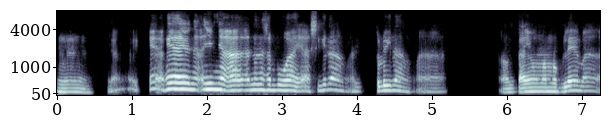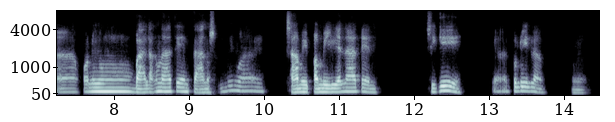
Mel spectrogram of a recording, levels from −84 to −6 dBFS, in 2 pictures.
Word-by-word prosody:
Mhm. 125 -4 -4 0.2
Kaya - - -12
nga, 235 - -19
eh, - - -13
kaya 230 - -2
kaya 225 +2 +7
ayu 225 -1 +8 0.2
ayun 215 +1 +6
nga 200 -2 +6
a 175 - +8 0.2
ano 195 - 0
na 195 - +3
sa 190 - +2
buhay, 180 -3 +2
ah, - - -2
sige 170 +3 -4
lang 195 -4 -1 0.4
tuloy 175 +3 +1
lang, 155 -7 -3
ah, 130 0 -13 0.7
wag 120 +1 -6
tayong 135 +2 +2
mamroblema, 145 +4 +1 0.2
ah, 125 0 -8
kung 130 +4 -7
ano - - 0
yung 140 0 +1 0.3
balak 120 +2 -2
natin 140 0 -2
talo 110 -1 -5
sa 110 - -7
buhay, 155 -2 -10 0.3
sama 120 +2 -1
yung - - -11
pamilya 125 +1 0
natin. 135 -4 -4 0.6
Sige, 140 -2 -3 0.4
yan 140 - -13
tuloy 150 +1 -3
lang, 120 -7 -8 0.3
hmm. 95 -1 -16
140 Hz, 170 wpm, -18 LUFS, 125-170 Hz, 0.7 s, ayu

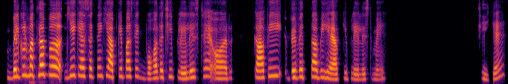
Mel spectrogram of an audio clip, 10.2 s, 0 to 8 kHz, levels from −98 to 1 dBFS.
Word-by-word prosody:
बिल्कुल, 270 +8 +2
मतलब 335 +2 +7 0.4
ये 310 +5 -1
कह 300 -1 +1
सकते 285 -1 -6
हैं 300 - -6
कि 305 - -9
आपके 280 +3 -4
पास 280 +1 -2
एक 240 -7 -11
बहुत 215 +4 -3
अच्छी 255 +3 -5
प्लेलिस्ट 235 +3 -5
है 280 0 -5
और 205 0 -3 0.5
काफ़ी 240 +4 +3 0.4
विविधता 260 +2 +1
भी 240 -2 -6
है 190 - +3
आपकी 180 +3 0
प्लेलिस्ट 180 0 -12
में। 175 +2 -17 1.9
ठीक 190 -3 -16
है। 215 +8 -6
245 Hz, 140 wpm, -22 LUFS, 200-280 Hz, 1.9 s, मतलब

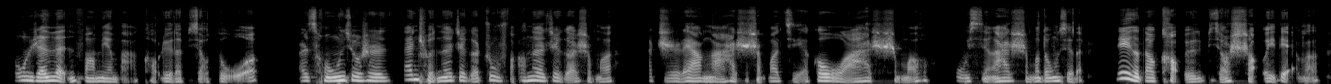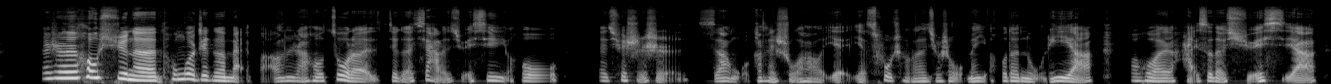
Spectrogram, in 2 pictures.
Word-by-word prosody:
从 185 +2 -1
人 170 -1 +4
文 160 -4 +1
方 145 -5 -4
面 140 -2 -1
吧， - - -14
考 - - -13
虑 - - -5
得 - - -4
比 - - -15
较 - - -7
多， - - -5 0.4
而 170 - -6
从 170 +2 +4
就 185 -2 +1
是 165 -2 0
单 220 +1 +1
纯 155 - -2
的 170 +2 +2
这 175 0 -2
个 140 - -4
住 190 +4 -4
房 170 +2 -5
的 185 -3 +3
这 160 -1 -5
个 - - -5
什 - - -6
么 - - -7 0.4
啊 - - -15
质 145 -1 -3
量 145 0 0
啊、 65 - -2
还 - - -3
是 - - +5
什 - - +1
么 150 0 -5
结 145 - -9
构 165 -4 +2
啊、 135 0 -1
还 155 +1 -2
是 - - 0
什 - - +1
么 175 +3 -7 0.2
户 150 -3 -8
型 150 -1 -5
啊 155 +1 0
什 160 - -1
么 155 - -2
东 150 +3 +1
西 - - -3
的， - - -10 0.3
那 275 0 +6
个 175 - +7
倒 155 -1 0
考 150 - -2
虑 130 - -3
得 135 - -5
比 165 - -15
较 165 -4 -3
少 160 - +1
一 - - -1
点 - - -1
了。 - - -10 0.5
但 270 +1 0
是 290 +1 +9
后 315 0 +9
续 275 -4 +6
呢， 190 -5 +10
通 235 +5 0
过 245 -1 +6
这 205 -1 +2
个 180 -3 +3
买 155 -1 -1
房， 150 +4 -6
然 155 -1 -4
后 165 0 -1
做 200 +2 +2
了 140 -2 0
这 160 - -5
个 150 - -5
下 205 +5 -4
了 110 - -9
决 150 +2 -9
心 180 +2 -2
以 155 - -7
后， 150 -3 -6 0.4
那 170 -1 -8
确 165 +3 -4
实 - - -3
是 235 -5 -5
像 150 0 -5
我 - - -21
刚 155 - -6
才 155 - -4
说 130 - -4
哈， 135 -1 -5
也 - - -6
也 - - -8
促 190 - -5
成 160 -2 -8
了 140 +1 -4
就 150 +1 -6
是 155 0 -5
我 - - -9
们 140 +2 -2
以 - - -8
后 165 - -5
的 165 -1 -1
努 140 -4 -3
力 155 +3 +2
啊， 150 +2 0 0.4
包 170 -1 -7
括 165 -3 0
孩 - - -7
子 160 +3 -1
的 150 -1 -1
学 160 +1 -1
习 175 - 0
啊。 - - +1
160 Hz, 270 characters per minute, -21 LUFS, 150-180 Hz, 0.5 s, 呢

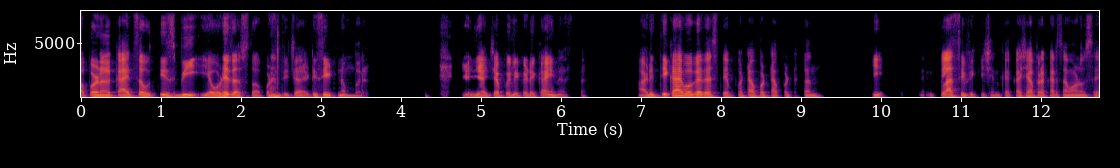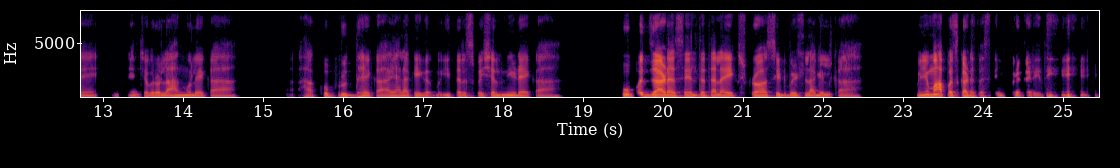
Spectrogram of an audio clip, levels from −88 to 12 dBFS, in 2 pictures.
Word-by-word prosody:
आपण 125 +2 +3 0.2
काय 125 0 +6
34 120 0 +1
बी, 130 -3 +5
एवढेच 120 +7 +5
असतो 110 0 -2
आपण 120 +8 -2
तिच्यासाठी 110 -1 -4
सीट 120 -2 +1
नंबर. 90 -5 -6 1.3
या 120 -3 +2
याच्या 110 +4 -1
पलीकडे 120 0 -4
काही 130 +1 +1
नसतं. 95 -1 -13 0.7
आणि 125 +2 +1
ती 155 - +5
काय 175 +2 +7
बघत 165 -2 +4
असते 135 +1 -5
फटाफटा, 120 -2 -4
पटकन, 115 -1 -9 0.7
की 130 +1 -1 0.7
क्लासिफिकेशन. 110 -9 +2 0.2
कशा 115 +3 0
प्रकारचा 120 -1 -4
माणूस 115 -1 -5
आहे? 110 0 -5 0.2
त्यांच्याबरोबर 105 +4 -4
लहान 110 +1 0
मुलं 115 -1 -1
आहे 110 - -2
का? 100 0 -7 0.8
हा 110 +1 -8
खूप 130 0 -4
वृद्ध 110 -4 -2
आहे 110 -1 0
का? 100 -2 -5
ह्याला 105 +2 -2
काही 115 +1 -4
ग 120 +1 -7
इतर 115 0 -4
स्पेशल 120 +1 -2
नीड 110 -1 +1
आहे 105 - 0
का? 95 -1 -9 1.0
खूपच 140 +1 +3
जाड 130 -1 +10
असेल 120 -2 +1
तर 120 - +1
त्याला 115 +1 +2
एक्स्ट्रा 120 +2 +1
सीट 120 -2 -2
बेल्ट 110 -1 -2
लागेल 105 -2 -1
का? 100 0 -7 0.9
म्हणजे 125 +5 +2
मापच 155 +4 +5
काढत 105 -7 +1
असतील 95 +1 -9
एक - - -14
प्रकारे - - -5
ती. 125 +2 -4
115 Hz, 150 wpm, -27 LUFS, 110-125 Hz, 1.3 s, जाड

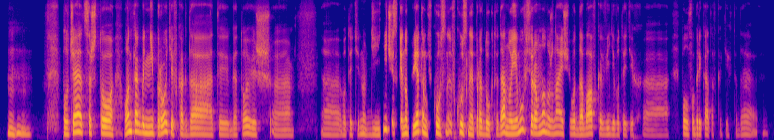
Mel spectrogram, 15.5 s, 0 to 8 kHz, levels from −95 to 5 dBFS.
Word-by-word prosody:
Мгм. 135 -1 -6 0.6
Получается, 175 +5 +4
что 150 -4 +4 0.2
он 175 +6 +6
как 190 -2 +4
бы 165 - +4
не 155 -1 +2
против, 165 +7 +2
когда 135 -2 -2
ты 125 0 -8
готовишь, 130 +2 -5
а, 115 0 -12 0.6
а, 120 -2 -13
вот 125 +2 -14
эти, 125 0 -12
ну, 140 -2 -8
диетические, 130 - -2
но 155 - +4
при 155 +4 +6
этом 185 -6 +4
вкусны 165 +5 -1
вкусные 165 -7 0
продукты, 135 -4 -2
да? 175 +4 +5
Но 140 -2 +1
ему 150 +12 +2
всё 175 -6 0
равно 160 +6 +2
нужна 155 -1 -3
ещё 140 -1 -6
вот 135 -2 -4
добавка 135 +2 0
в - - -9
виде 130 0 -8
вот 125 0 -13
этих, 120 0 -14
а, 115 -1 -18 0.2
полуфабрикатов 135 -1 -6
каких-то, - - -27
да, 125 0 -17 0.2
м? 155 -1 -30
135 Hz, 160 wpm, -18 LUFS, 125-155 Hz, 0.6 s, он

